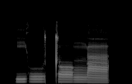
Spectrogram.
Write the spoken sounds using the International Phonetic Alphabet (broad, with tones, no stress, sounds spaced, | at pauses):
j u˨ t ɔ˨ ŋ a˨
